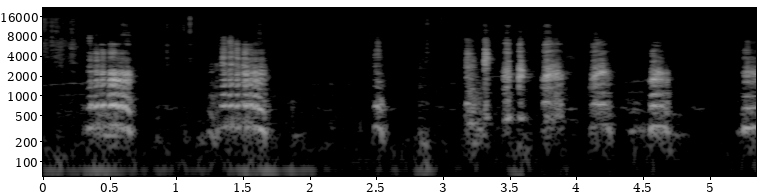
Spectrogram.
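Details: Cabot's tragopan bleating in a ragged series: two longer nasal bleats, then about eight short bleats at roughly one per second, each a harsh goat-like burst.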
